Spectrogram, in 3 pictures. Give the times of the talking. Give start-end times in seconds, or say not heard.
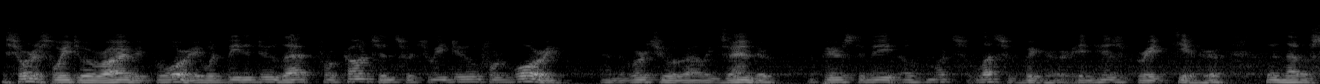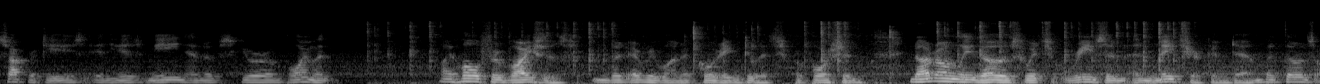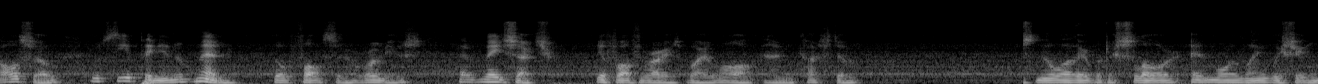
0.0-16.5, 17.6-35.0, 36.6-39.5.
